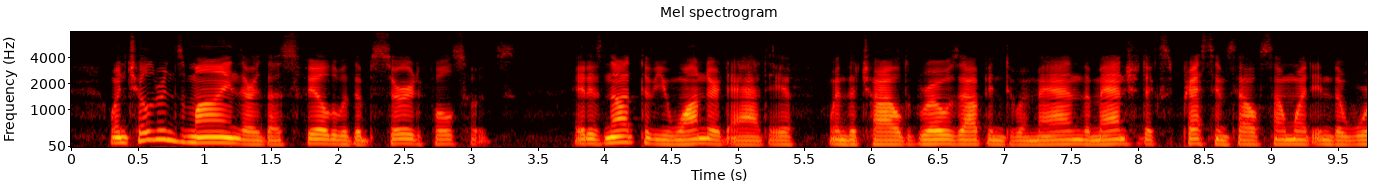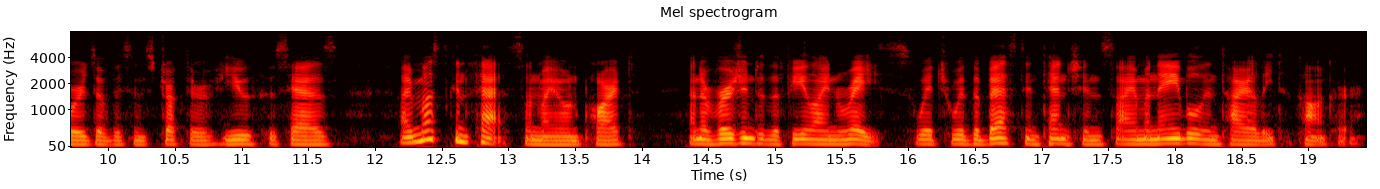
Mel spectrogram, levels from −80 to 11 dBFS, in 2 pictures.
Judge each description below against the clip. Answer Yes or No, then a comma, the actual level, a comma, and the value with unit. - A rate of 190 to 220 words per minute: Yes, average, 200 wpm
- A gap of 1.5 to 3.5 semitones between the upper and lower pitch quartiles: Yes, narrow, 2.5 semitones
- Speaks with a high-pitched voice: No, low, 110 Hz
